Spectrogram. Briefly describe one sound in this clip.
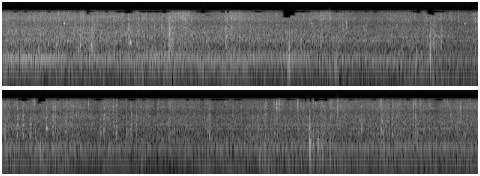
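A vehicle's engine hums steadily from inside the cabin.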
